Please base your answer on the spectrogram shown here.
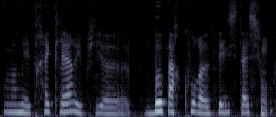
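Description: A woman hosting a career podcast, asking her guest questions in a friendly, measured way. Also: medium pitch, steady tone, vocal fry, a little mellow. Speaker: podcast host. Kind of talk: podcast interview.

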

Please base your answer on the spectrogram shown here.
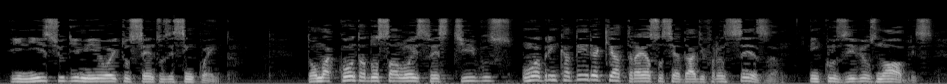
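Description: Slightly husky male radio drama narrator. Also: fairly high pitch, a little mellow.

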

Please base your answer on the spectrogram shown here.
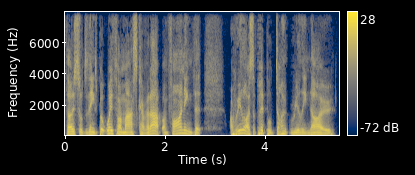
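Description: A man hosting a vet podcast, talking in a relaxed, reflective way with a fairly monotone voice. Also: medium pitch, normal speed, no echo. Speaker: veterinarian podcast host. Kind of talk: casual chat.

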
